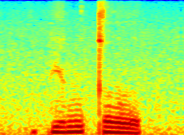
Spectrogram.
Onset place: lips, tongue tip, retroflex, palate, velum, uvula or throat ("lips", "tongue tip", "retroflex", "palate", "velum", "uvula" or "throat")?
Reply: lips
